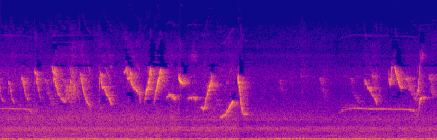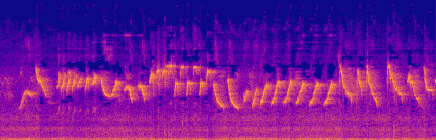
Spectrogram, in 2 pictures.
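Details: Group of wild white-eyes set for a singing contest; dense fast high twittering, about four notes a second, with a brief slurred whistle and low background rumble.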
